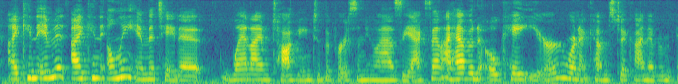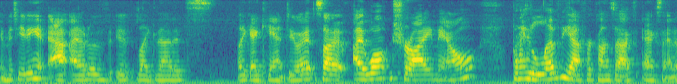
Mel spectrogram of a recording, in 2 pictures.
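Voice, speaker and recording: Lettering on a livestream, a woman with a Canadian English accent talks casually and cheerfully to her viewers, using lots of fillers and restarting sentences. She has a lowish, slightly bright voice and speaks a little fast.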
